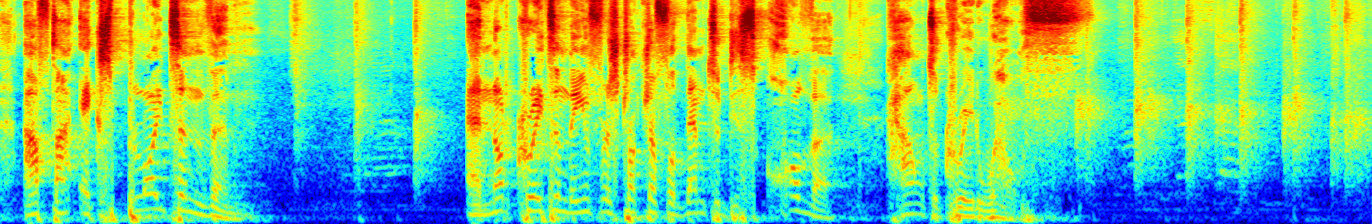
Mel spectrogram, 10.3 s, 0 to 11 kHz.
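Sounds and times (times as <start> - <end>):
speech: 0.2 - 2.0, 3.5 - 8.2
audience clapping in a steady rhythm: 2.6 - 3.4, 7.7 - 10.2.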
